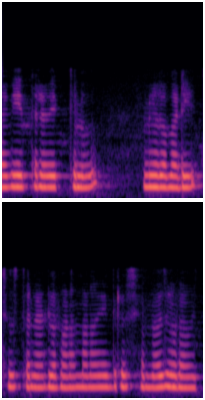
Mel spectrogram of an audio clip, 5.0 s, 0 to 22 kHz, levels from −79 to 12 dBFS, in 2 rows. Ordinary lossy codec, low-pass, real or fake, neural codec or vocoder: none; 5.4 kHz; fake; autoencoder, 48 kHz, 32 numbers a frame, DAC-VAE, trained on Japanese speech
